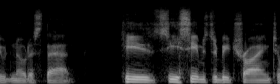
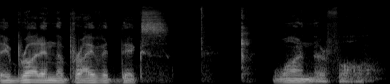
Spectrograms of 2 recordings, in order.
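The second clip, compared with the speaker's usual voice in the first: chuckling quietly under breath while speaking. Playing a character greeting newly arrived private detectives, chuckling under his breath. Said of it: "Rocco just starts chuckling a little bit under his breath".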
